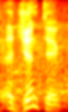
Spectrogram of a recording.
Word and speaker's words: agentic: It's agentic because you've got actual action being taken. I like the fact that it fills out the ticket for you. Yes, yeah, it's agentic under the hood.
